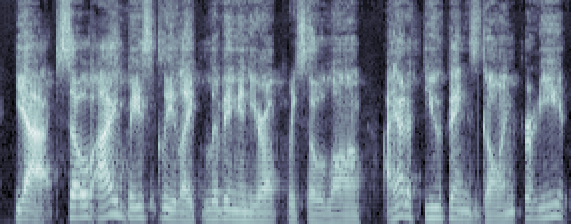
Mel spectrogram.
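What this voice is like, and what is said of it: Neutral Canadian accent. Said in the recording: “I had a Canadian accent, which is very neutral”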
